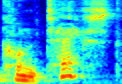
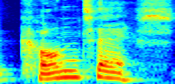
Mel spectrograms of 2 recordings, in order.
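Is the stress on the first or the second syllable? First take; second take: second; first. First: The stress is on the second syllable. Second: The stress is on the first syllable. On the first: It is a verb: to disagree with or dispute something. "depending on which syllable you stress, can function as either a noun or a verb" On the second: It is a noun: a competition. "But it's not a contest"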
